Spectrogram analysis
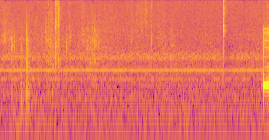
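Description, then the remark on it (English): A phone line hums with a steady dial tone while faint, scattered clicks sound as an overseas number to Germany is dialed, with the rest of the number blocked, ending in a sudden loud electronic tone at the very end. “What we're going to do is dial overseas to Germany and block out the rest of the number.”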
